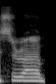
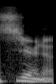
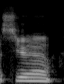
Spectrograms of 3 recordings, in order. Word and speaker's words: Cyrano: But anyway, yeah, anyway, I pronounced it like Serrano pepper for a minute, like Serrano, but Cyrano, yeah, Cyrano.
